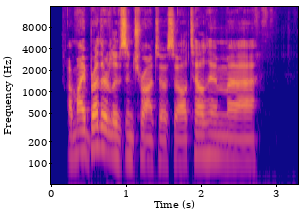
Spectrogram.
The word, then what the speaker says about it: Toronto: too far from toronto we say it different in canada we say toronto we don't pronounce any teasers my mother said she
